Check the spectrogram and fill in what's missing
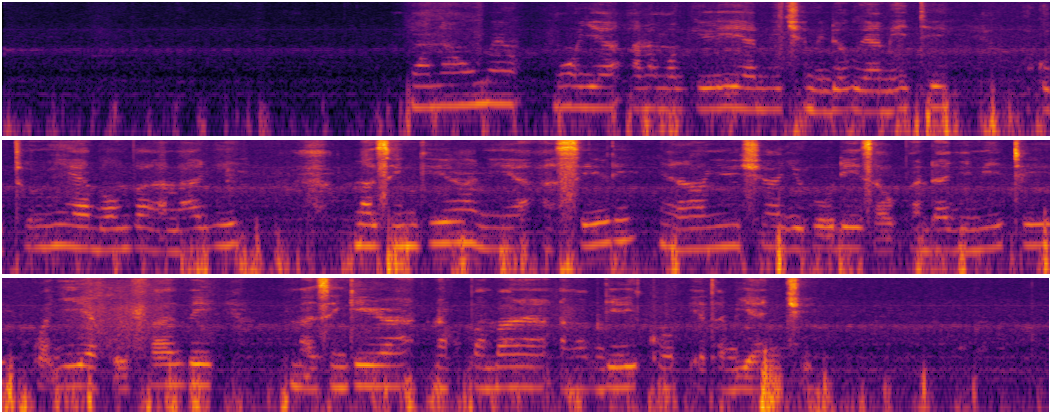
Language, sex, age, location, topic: Swahili, female, 18-24, Dar es Salaam, agriculture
